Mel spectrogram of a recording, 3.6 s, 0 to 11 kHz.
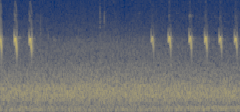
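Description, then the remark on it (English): Recording of bird number 414: a bird gives sharp, high-pitched chirping calls, a quick burst of three, then a pause, then a steadier run of six or so evenly spaced notes over a constant low background hiss. “Start recording bird 414.”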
